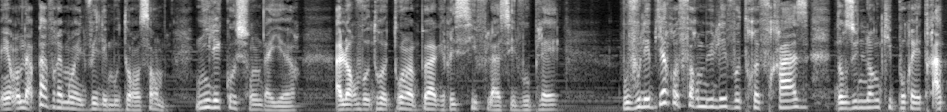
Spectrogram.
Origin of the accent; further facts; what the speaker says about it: Senegal; now in Nancy, France; Je viens du Sénégal. J'ai 25 ans. J'habite Nancy. Depuis 4 ans. Quai Claude Lelorrain.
